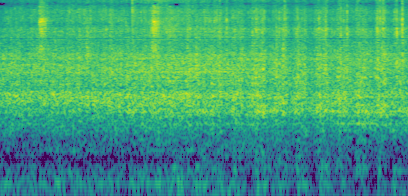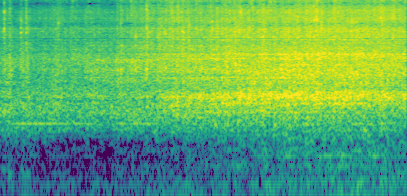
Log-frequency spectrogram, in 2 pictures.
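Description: LEGO model trains running on plastic track: a steady whir of their small electric motors and a rattle of plastic wheels over the track, growing louder from about eight seconds in.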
